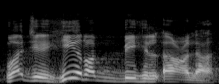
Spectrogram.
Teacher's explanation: वजही इसको हा की ज़ेर को लंबा नहीं करेंगे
